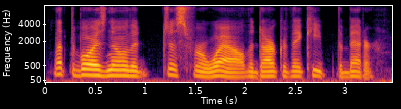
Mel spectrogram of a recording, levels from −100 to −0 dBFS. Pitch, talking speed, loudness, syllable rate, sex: 155 Hz, 260 wpm, -19 LUFS, 6.2 syllables/s, female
